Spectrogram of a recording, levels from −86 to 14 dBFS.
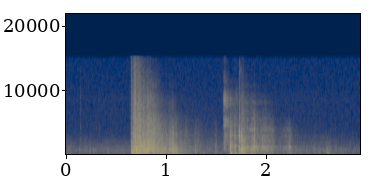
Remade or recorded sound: recorded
